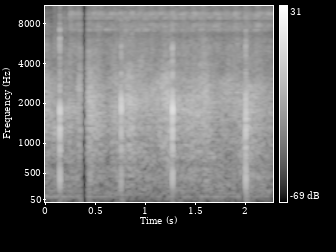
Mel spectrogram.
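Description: Congregation applauding: a steady patter of clapping, with single sharper claps standing out about twice a second.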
